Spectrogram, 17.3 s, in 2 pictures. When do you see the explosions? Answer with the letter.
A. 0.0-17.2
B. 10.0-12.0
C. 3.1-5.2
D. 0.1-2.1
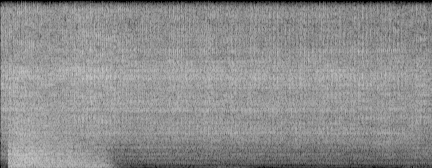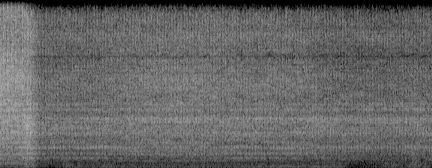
D.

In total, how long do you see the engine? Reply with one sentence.
You can hear the engine for 17 seconds altogether.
